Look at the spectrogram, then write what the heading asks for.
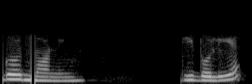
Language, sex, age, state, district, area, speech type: Hindi, female, 45-60, Madhya Pradesh, Jabalpur, urban, conversation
